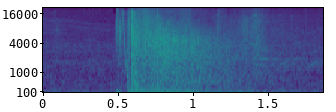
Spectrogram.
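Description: A sudden loud explosive blast erupts and rolls on with a dense, rumbling roar that slowly trails off, a planted breaching charge in the video game The Division.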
